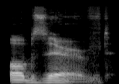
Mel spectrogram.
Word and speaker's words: observed: sound track to observe observed so the E is silent okay so monitored tracked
